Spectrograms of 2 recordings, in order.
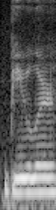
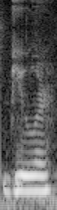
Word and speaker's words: Bueller: And by the way, it's pronounced Bueller, like Ferris Bueller.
